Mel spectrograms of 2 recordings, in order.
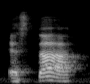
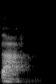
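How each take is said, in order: First: Both syllables are said in full. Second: Only the final syllable is said.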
